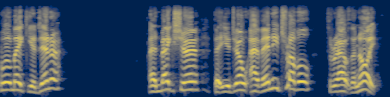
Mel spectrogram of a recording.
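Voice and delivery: outbid the other hosts; rowdy villager. Acted. Third villager claims the guests.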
